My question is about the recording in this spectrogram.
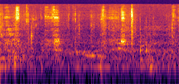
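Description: Faint scratching of a pen writing on paper, in short strokes, with a faint low hum coming and going underneath.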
